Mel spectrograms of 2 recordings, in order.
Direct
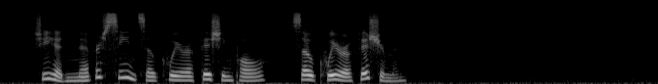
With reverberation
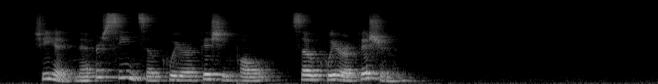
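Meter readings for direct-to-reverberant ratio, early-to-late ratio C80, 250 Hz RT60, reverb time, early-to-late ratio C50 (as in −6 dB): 3.0 dB, 13.0 dB, 0.65 s, 0.45 s, 8.0 dB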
